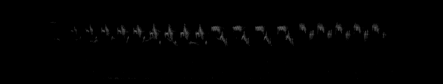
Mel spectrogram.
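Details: Tree pipit song: a rapid, evenly spaced series of about fifteen high, bright chirping notes, each a short two-part figure, running for roughly three seconds against a quiet background.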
